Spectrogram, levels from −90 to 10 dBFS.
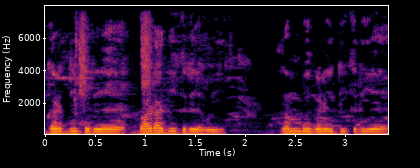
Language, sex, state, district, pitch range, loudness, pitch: Rajasthani, male, Rajasthan, Churu, 135-145 Hz, -17 LUFS, 140 Hz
